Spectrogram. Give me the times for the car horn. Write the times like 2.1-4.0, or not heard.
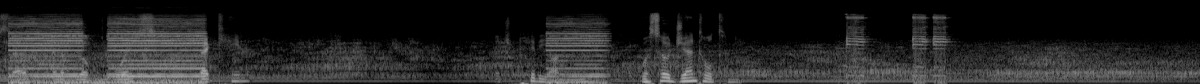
0.1-2.1, 5.5-6.2, 8.3-9.6.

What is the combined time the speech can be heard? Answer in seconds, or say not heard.
5 s.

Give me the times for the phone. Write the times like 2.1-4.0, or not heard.
not heard.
